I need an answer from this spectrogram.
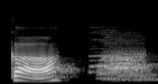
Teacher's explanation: क कंठ से आ रही है। हाँ, इसीलिए इन्हें कंठव्य भी बोला जाता है।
